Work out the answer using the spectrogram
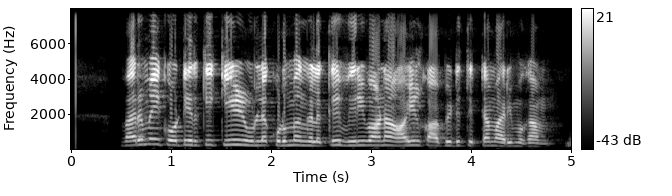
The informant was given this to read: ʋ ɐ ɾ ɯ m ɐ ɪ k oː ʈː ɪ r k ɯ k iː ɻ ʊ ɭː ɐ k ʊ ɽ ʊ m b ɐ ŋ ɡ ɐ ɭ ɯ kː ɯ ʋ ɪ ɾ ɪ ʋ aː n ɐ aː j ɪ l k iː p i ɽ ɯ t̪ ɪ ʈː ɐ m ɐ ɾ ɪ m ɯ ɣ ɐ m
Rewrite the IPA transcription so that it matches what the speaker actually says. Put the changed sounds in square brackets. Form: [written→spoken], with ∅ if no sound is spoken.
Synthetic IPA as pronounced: ʋ ɐ ɾ ɯ m ɐ ɪ k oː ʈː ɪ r k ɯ k iː ɻ ʊ ɭː ɐ k ʊ ɽ ʊ m b ɐ ŋ ɡ ɐ ɭ ɯ kː ɯ ʋ ɪ ɾ ɪ ʋ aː n ɐ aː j ɪ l k [iː→aː] p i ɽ ɯ t̪ ɪ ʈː ɐ m ɐ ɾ ɪ m ɯ ɣ ɐ m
